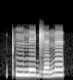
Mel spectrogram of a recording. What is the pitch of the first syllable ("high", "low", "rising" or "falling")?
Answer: high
